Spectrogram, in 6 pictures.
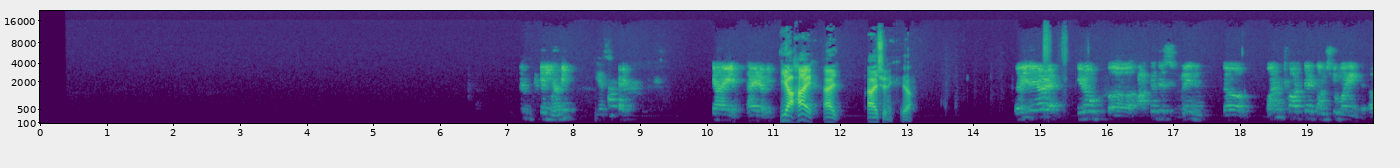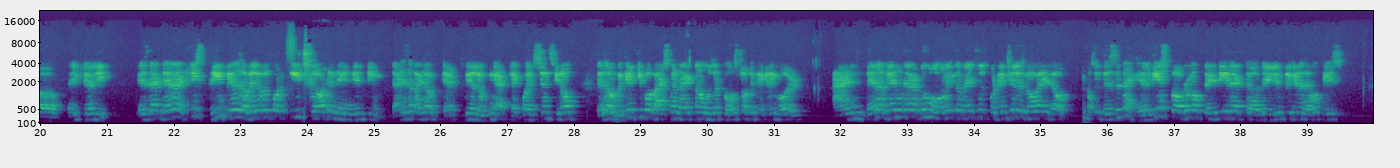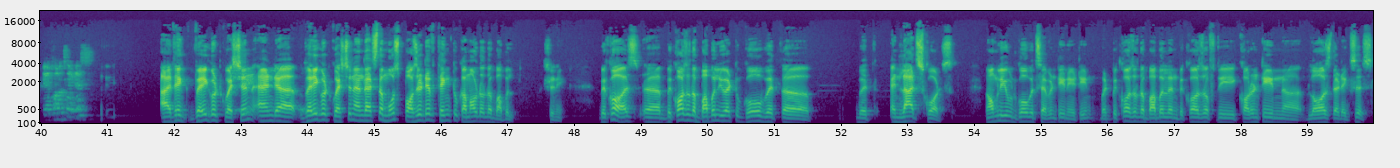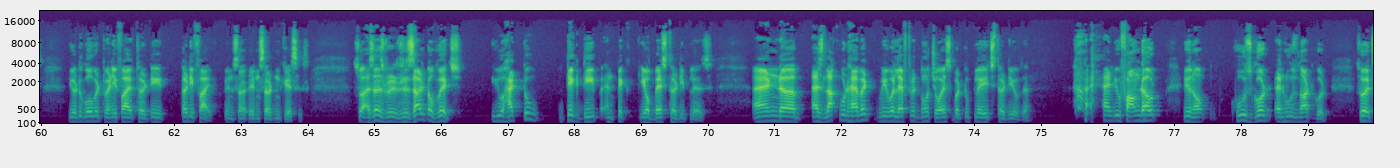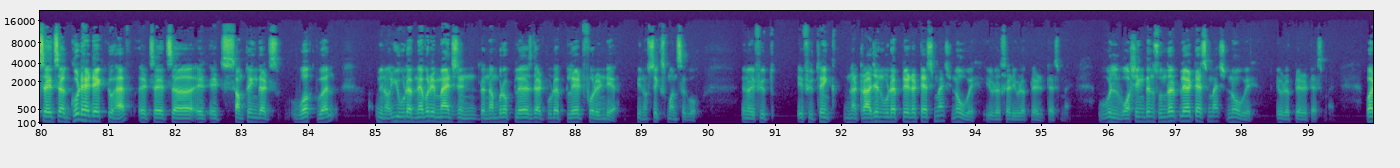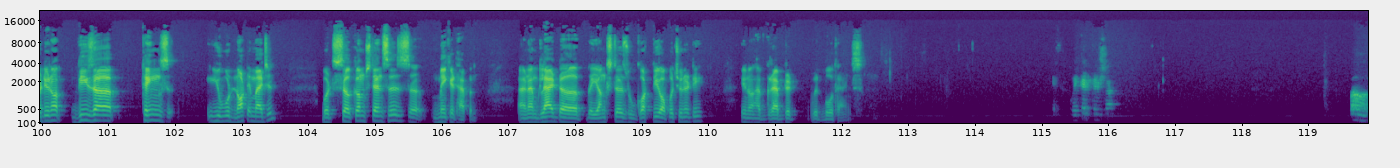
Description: Ravi Shastri, Head Coach of the Indian Cricket Team, addressed a virtual press conference in Ahmedabad on Sunday.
